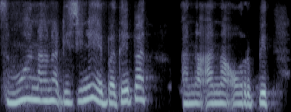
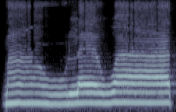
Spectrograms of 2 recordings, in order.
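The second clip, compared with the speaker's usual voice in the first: slow polite prompt; much slower than usual. Shown as a demonstration. Teacher models asking to pass.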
